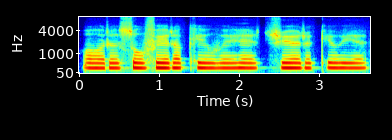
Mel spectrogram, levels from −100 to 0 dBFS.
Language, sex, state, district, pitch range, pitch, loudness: Hindi, female, Madhya Pradesh, Bhopal, 220-225 Hz, 220 Hz, -15 LUFS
